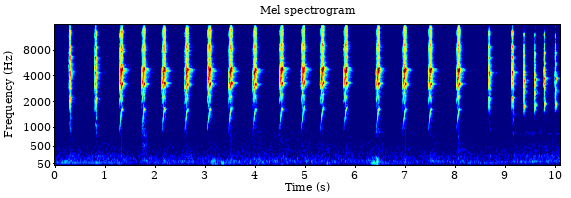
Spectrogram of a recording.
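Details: Long-tailed shrike recording played to lure other shrikes into answering: a long regular series of dry harsh clicks about twice a second, speeding into a quick close-spaced burst at the end.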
